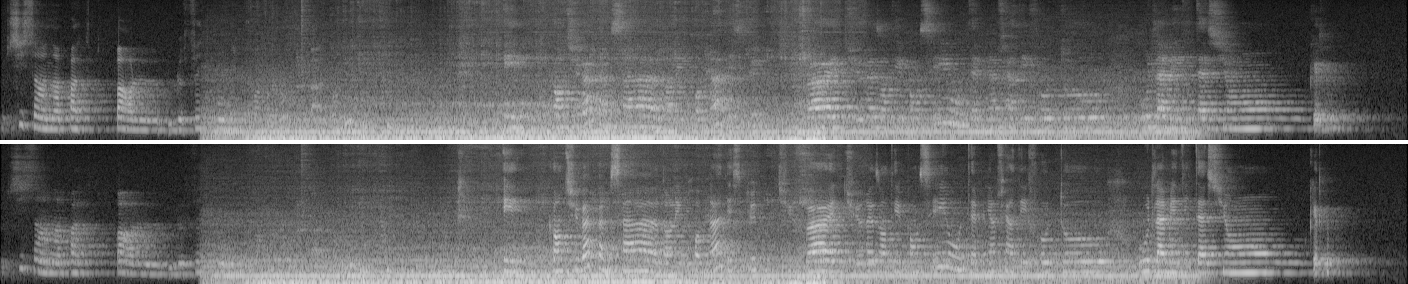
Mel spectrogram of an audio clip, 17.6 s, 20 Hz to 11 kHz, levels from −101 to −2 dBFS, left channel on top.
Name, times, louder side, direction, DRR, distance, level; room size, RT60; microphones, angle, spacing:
voice 1, 0.1-1.0 1.5-4.5 5.8-6.0, left 2 dB, 60° left, 4 dB, 0.4 m, -38 dB
sound 1, 2.5-14.9, right 2 dB, 30° right, 0.6 m, -30 dB
sound 2, 3.0-10.3, equal, 15° left, 0.6 m, -26 dB
voice 2, 4.5-4.9 5.7-5.9 6.3-6.6 6.9-9.5 9.7-16.6, right 3 dB, 85° right, 4 dB, 0.4 m, -31 dB
sound 3, 6.0-10.8, left 2 dB, 75° left, 0.8 m, -37 dB
5.0 x 2.3 x 2.4 m, 1.5 s
head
